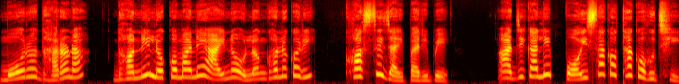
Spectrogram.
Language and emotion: Odia, disgusted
